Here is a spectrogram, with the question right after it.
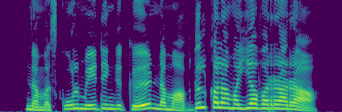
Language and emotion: Tamil, surprised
